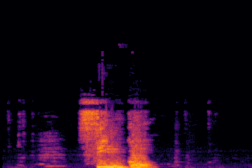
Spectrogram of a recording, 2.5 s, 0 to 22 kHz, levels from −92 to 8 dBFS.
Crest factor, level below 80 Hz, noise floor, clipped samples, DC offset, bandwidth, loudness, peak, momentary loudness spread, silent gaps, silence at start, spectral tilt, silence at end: 16 dB; -52 dBFS; -65 dBFS; under 0.1%; under 0.1%; 9.4 kHz; -13 LUFS; 0 dBFS; 8 LU; none; 0.8 s; -5 dB/octave; 1 s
